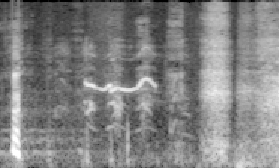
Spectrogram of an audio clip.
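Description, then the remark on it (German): Heavy breathing with a thin, wheezy whistle on one breath, then rough, noisy puffs of air, as a person pants and huffs while moving back and forth searching for electricity; a brief knock comes at the start. “Ich höre dich die ganze äh. Zeit nur schnaufen und hin und her und was.”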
